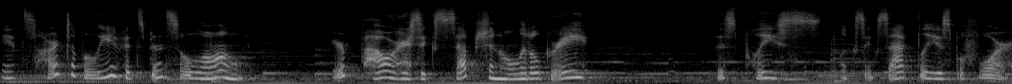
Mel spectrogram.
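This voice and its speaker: A woman playing a small, gentle, childlike demigod girl in a video game, speaking in a reflective, unhurried way as if older than she looks. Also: sits high, gravelly, heavily acted. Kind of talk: scripted video game character acting. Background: background music.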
